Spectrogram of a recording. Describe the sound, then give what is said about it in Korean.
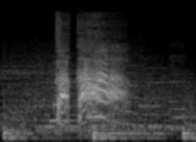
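Harsh crow caws, a short call followed by a longer, drawn-out one, over a low, steady tonal background. “아니, 까마귀가 또 있군. 너도 합격이다.”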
